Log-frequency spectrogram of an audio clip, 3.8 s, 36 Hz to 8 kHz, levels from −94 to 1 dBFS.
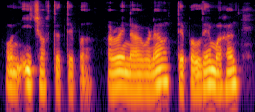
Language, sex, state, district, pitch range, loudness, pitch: Nagamese, male, Nagaland, Kohima, 115-140 Hz, -16 LUFS, 125 Hz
